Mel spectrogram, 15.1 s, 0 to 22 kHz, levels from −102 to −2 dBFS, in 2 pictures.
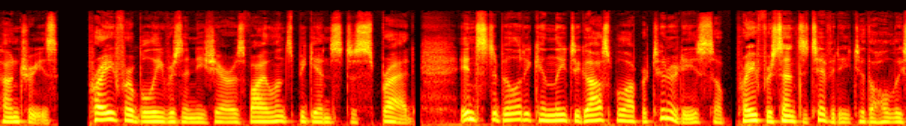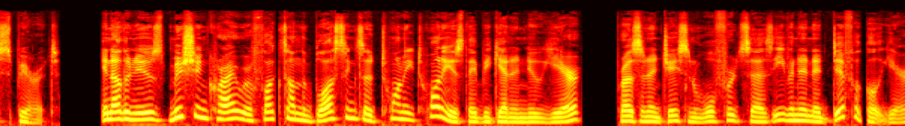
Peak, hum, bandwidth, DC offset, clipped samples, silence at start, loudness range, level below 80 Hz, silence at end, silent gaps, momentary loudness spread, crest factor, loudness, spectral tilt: -4 dBFS; none; 15.5 kHz; under 0.1%; under 0.1%; 0 s; 3 LU; -56 dBFS; 0 s; 0.49-0.73 s, 3.46-3.50 s, 8.05-8.38 s, 12.40-12.68 s; 9 LU; 20 dB; -22 LUFS; -4 dB/octave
